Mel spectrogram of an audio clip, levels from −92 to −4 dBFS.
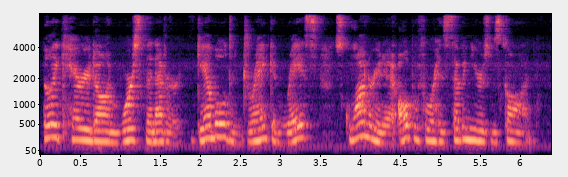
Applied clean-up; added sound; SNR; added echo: none; none; none; reverberation time 0.2 s.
